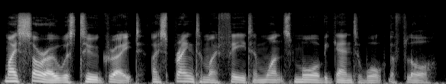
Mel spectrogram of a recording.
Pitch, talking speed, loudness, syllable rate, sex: 105 Hz, 240 wpm, -19 LUFS, 4.8 syllables/s, male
